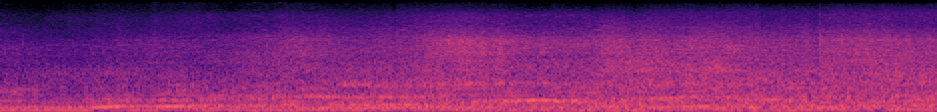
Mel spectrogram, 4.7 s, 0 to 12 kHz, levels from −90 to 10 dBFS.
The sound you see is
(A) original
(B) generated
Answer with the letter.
B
